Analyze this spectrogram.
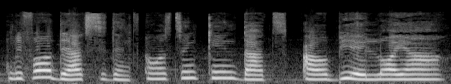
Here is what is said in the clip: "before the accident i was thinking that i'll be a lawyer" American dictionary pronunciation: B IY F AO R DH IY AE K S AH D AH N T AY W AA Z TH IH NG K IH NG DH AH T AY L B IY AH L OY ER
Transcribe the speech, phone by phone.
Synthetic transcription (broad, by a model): B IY F AO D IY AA K S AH D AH N T AY W AA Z T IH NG K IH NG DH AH T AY W B IY AH L OY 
